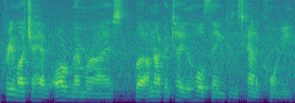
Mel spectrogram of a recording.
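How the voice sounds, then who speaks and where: A man's voice: medium pitch, steady tone, quick pace. A young man giving a casual, rambling motivational rant as a vlogger, earnest and full of restarts. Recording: echoey room with hiss.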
